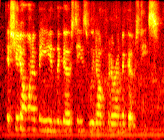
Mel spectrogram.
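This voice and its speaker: A young woman co-hosting a casual livestream, relaxed and agreeable, chuckling now and then. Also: medium pitch, noisy background. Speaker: co-host, host's wife.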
